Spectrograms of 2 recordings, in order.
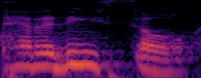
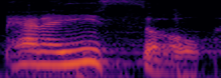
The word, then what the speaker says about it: Paraíso: So today we were talking about Paradiso. Oh, I said it wrong. Paraíso Grande. You like it?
